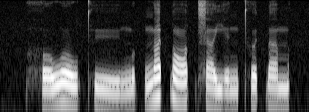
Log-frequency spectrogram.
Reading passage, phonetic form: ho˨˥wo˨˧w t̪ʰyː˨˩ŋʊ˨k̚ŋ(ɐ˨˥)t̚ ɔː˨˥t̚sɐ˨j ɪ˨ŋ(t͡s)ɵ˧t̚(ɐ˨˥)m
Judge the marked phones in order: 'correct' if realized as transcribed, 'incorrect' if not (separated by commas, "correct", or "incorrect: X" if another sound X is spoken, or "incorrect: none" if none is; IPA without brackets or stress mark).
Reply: incorrect: ɐ˥, incorrect: t̪ʰ, incorrect: ɐ˧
